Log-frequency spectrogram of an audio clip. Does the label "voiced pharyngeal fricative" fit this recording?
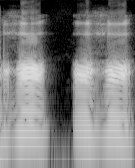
Yes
